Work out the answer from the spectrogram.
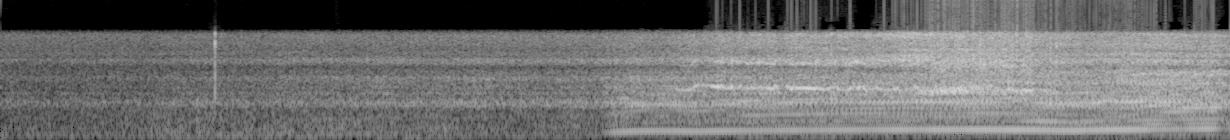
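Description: Engine idling low, then about three seconds in an Opel Manta's engine suddenly revs loud and pulls hard as the car launches off the sprint start, its pitch climbing slightly, easing off just before the end.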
